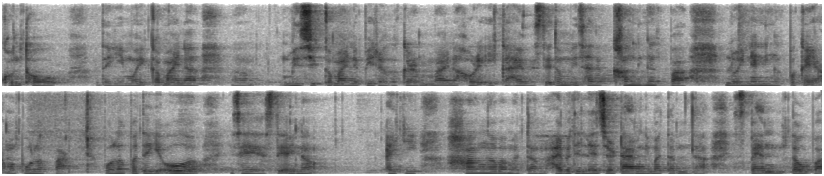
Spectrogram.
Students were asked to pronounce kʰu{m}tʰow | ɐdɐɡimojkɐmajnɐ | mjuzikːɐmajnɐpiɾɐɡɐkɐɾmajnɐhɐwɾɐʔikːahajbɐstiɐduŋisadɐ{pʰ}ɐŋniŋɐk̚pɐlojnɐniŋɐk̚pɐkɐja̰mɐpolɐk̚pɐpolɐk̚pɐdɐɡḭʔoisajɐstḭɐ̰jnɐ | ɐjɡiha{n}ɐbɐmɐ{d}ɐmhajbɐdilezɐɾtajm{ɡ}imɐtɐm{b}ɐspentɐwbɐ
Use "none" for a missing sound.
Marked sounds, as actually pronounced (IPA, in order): n, kʰ, ŋ, t, ɡ, d

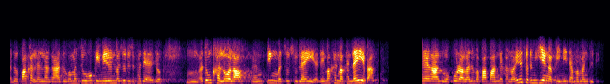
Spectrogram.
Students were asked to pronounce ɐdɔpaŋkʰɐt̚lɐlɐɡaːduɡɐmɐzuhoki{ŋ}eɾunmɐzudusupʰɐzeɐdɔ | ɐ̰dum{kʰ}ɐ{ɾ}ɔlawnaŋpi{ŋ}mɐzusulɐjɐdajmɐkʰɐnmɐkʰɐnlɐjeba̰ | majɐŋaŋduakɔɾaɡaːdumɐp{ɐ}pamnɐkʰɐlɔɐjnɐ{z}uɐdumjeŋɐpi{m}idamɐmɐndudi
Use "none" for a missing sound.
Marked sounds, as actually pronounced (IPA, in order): m, kʰ, l, ŋ, a, s, n

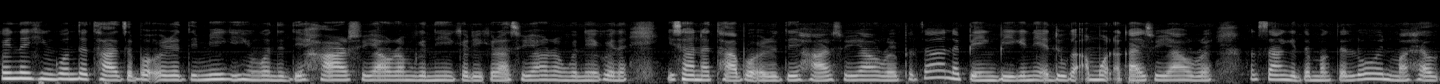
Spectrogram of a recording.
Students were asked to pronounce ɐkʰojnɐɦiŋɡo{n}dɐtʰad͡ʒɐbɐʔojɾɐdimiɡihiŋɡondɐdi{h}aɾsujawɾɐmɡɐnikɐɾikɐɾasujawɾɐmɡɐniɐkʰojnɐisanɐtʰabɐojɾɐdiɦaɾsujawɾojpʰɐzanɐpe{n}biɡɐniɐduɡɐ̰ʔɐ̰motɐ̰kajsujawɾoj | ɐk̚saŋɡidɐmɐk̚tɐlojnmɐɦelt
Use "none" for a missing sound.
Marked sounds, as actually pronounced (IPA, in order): n, h, ŋ

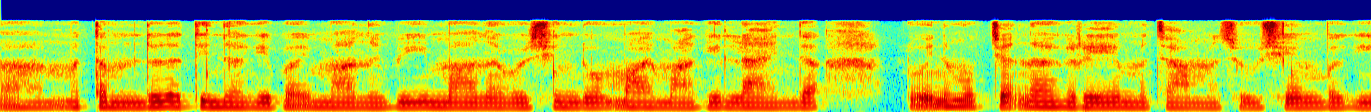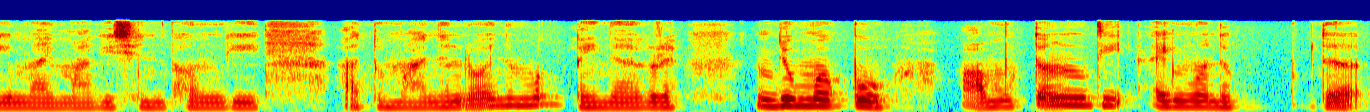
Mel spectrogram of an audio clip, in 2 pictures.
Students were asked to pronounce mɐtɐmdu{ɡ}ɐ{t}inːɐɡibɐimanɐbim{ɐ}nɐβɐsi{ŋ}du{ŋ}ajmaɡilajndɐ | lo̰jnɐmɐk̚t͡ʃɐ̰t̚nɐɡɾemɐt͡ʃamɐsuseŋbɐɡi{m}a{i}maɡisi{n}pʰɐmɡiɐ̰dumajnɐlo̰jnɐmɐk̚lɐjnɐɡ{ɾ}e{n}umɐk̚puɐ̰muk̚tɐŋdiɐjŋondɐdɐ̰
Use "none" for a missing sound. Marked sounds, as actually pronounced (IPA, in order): d, t, a, ŋ, m, m, j, n, ɾ, d

